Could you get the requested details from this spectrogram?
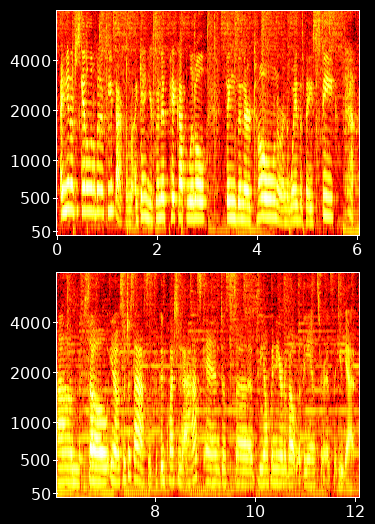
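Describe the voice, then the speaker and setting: Talking a little fast in a mellow, medium-pitched voice, a Canadian-accented business coach for interior designers addresses the camera in a casual how-to video. She's chatty and candid, acting out things clients say, while soft music plays in the background.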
